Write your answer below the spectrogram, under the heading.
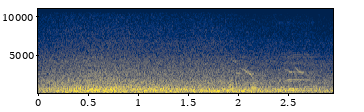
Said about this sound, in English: The sound of crashing waves and children playing along the Tijuana coastline looks like a normal day at the beach.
